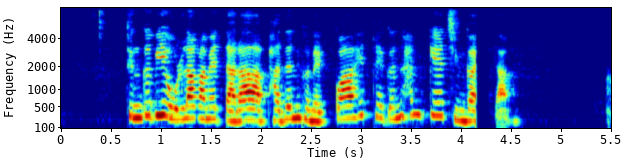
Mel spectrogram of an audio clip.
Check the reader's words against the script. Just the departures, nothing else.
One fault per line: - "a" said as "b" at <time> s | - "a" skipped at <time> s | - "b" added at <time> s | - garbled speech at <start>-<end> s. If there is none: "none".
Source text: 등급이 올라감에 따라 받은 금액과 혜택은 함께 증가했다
none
